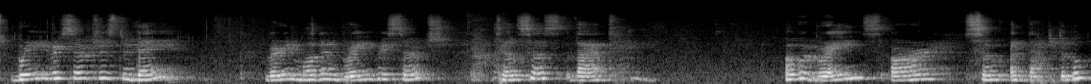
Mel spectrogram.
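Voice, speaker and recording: Amid noticeable background noise, the speech moves at a very slow pace with long, frequent pauses. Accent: Norwegian. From Norway. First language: Norwegian. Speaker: dog trainer and seminar teacher. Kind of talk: lecture.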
